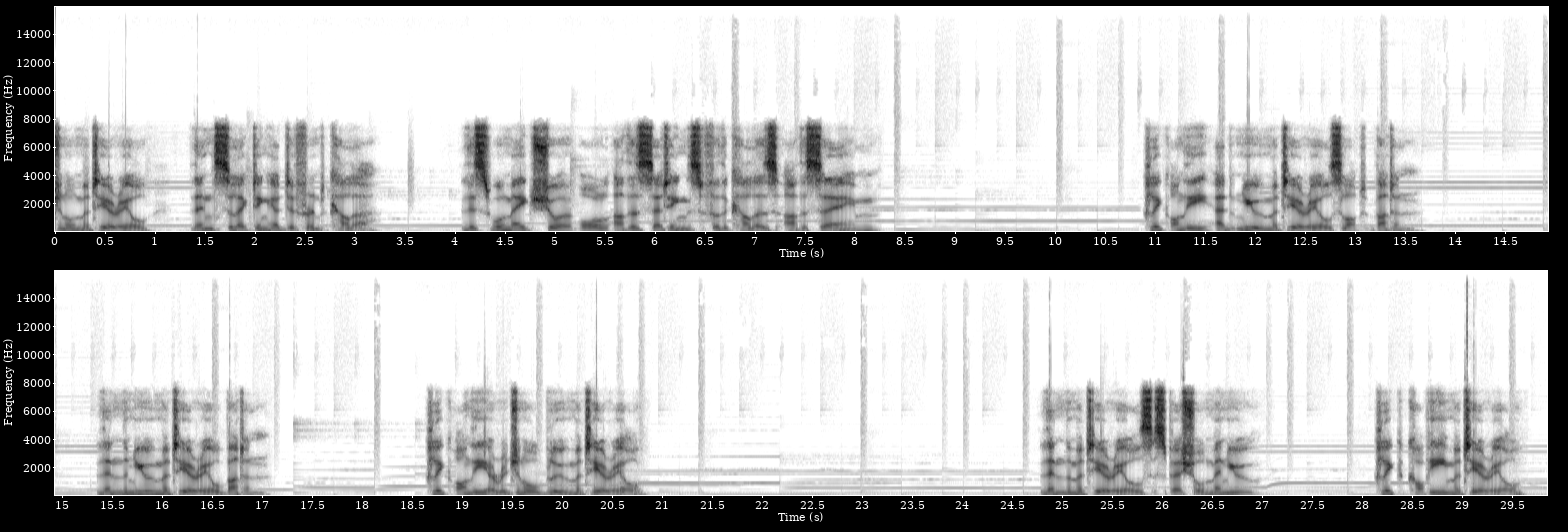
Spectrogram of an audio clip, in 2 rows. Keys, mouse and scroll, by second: 13.7 click, 16.9 click, 19.5-24.7 drag, 26.8-29.8 drag.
